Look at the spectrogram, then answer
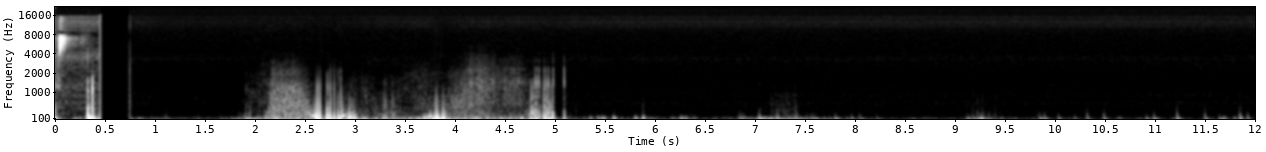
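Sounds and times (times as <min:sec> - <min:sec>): faint low rumble: 0:00.4 - 0:12.0.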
